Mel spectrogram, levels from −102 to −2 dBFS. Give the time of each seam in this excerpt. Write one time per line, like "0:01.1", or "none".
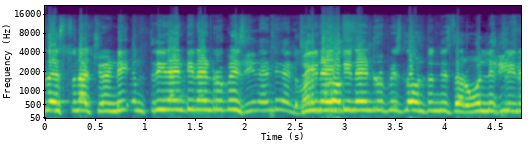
0:01.0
